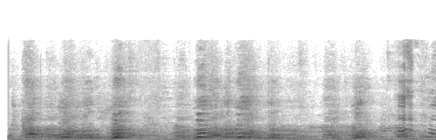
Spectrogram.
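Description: Small dog barking in a run of short, sharp barks, about two a second, the loudest about a second in.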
